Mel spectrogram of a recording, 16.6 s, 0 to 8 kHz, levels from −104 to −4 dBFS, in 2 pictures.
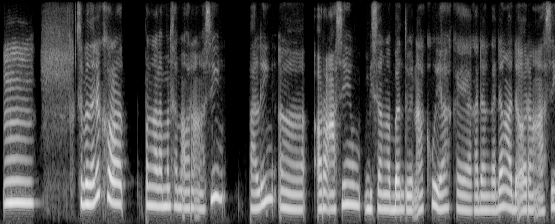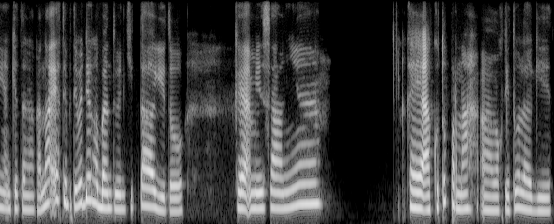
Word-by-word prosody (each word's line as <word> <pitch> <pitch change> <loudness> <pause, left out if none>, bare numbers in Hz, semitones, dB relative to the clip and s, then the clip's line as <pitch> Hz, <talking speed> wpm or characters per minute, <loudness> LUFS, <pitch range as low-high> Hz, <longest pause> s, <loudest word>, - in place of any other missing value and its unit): Mmm, 290 0 +3 0.6
sebenarnya 275 +7 +4
kalau 285 -6 +4 0.3
pengalaman 245 -2 +1
sama 230 -2 -3
orang 220 -2 -4
asing 350 - -1 0.3
paling, 245 +11 -1
eee, 205 -3 -1 0.2
orang 210 -1 0
asing 265 +1 -1
bisa 205 +1 -2
ngebantuin 195 -1 +1
aku 230 +6 -2
ya 210 +1 -1
kayak 195 -3 -3
kadang-kadang 190 +4 -1
ada 205 -5 -1
orang 195 0 -2
asing 215 +5 -4
yang 205 - -3
kita 205 -1 -5
gak 195 -1 -6
kenal 235 +9 +2
eh 335 - +1
tiba-tiba 265 -4 0
dia 330 - +4
ngebantuin 210 -7 +2
kita 235 +3 +1
gitu 175 -2 -1 0.8
kayak 210 -2 +3
misalnya 225 +6 +1 1.3
kayak 215 -4 +7
aku - - -7
tuh 300 - -1
pernah, 210 -7 0 0.2
eee, 190 0 -2
waktu 185 0 -5
itu 220 - -1
lagi 185 -4 0
215 Hz, 145 wpm, -23 LUFS, 200-265 Hz, 1.3 s, kayak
